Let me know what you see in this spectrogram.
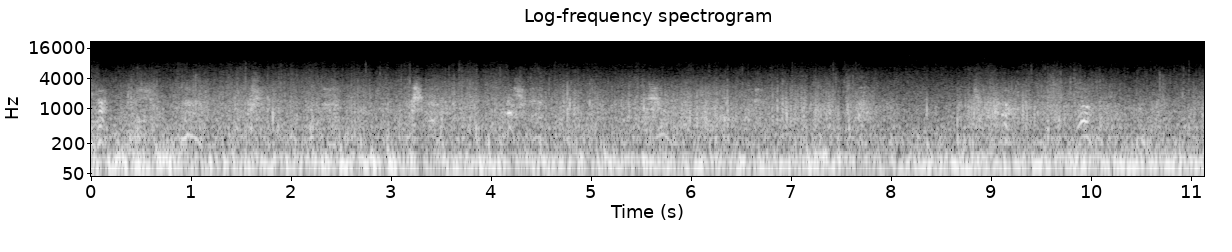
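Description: Heavy, steady downpour of rain with a continuous deep rumble beneath it.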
